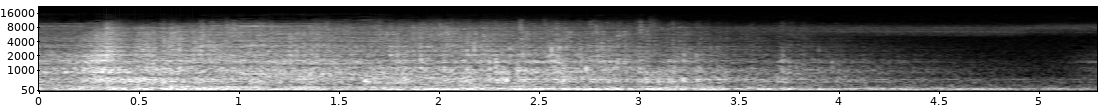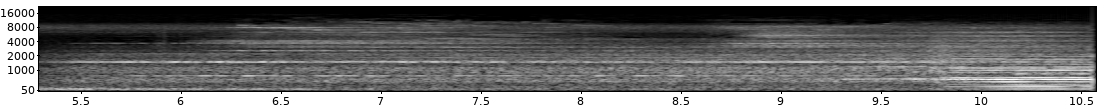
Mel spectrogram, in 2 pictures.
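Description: Projection-mapping show soundtrack: a loud, dense rumbling sound effect with a low hum that fades out about four to five seconds in, followed by quiet sustained tones.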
